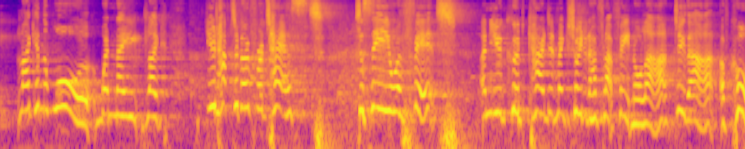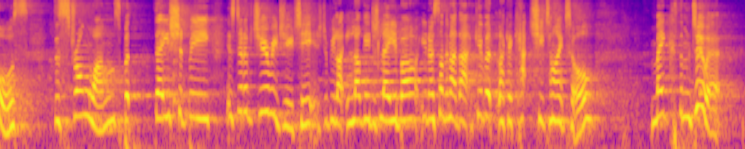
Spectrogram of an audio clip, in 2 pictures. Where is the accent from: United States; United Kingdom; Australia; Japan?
Australia; I was raised in Australia. We had 7, 9, and 10.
